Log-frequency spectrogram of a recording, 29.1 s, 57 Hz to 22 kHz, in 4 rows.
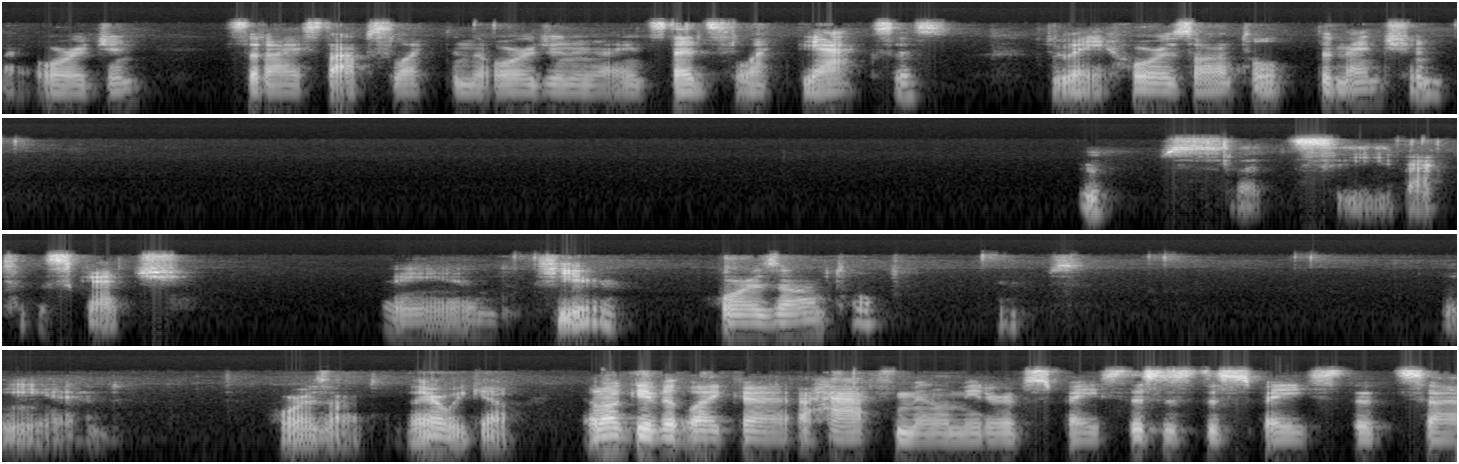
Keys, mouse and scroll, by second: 0.5 scroll up 3, 2.3 click, 3.3 shift+click, 5.1 shift+h, 7.2 click, 11.2 Escape, 11.3 Escape, 13.2-15.6 drag, 15.6-16.2 scroll up 2, 17.0 click, 18.0 shift+h, 18.9 Escape, 20.2 shift+click, 21.1-22.5 shift+drag, 22.5 h, 25.6-26.1 typing, 26.1 Return, 27.5-28.3 scroll down 1, 28.3-29.1 scroll down 1.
